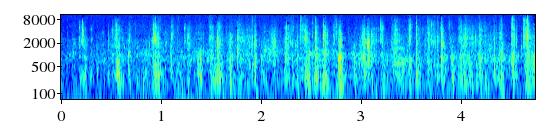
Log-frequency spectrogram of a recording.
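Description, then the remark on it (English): Mule or horse hooves clip-clop steadily along a dirt canyon trail, many overlapping hoofbeats in a loose walking rhythm, moderately loud, with no one talking. “When you meet mules or horses, stop and follow the wrangler's instructions.”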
